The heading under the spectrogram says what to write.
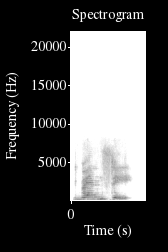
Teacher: Now see, note the dropped syllable. The whole syllable has been dropped, N-E-S. Okay, so we say Wednesday.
